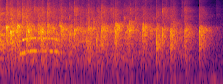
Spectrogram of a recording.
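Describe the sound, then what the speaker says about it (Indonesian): A school class claps together in a burst of applause that thins into a few scattered, rhythmic claps before fading out, with a voice briefly audible at the start. "Kasih tepuk tangan buat Atala."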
